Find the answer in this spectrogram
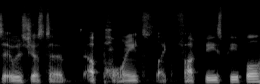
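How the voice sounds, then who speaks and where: The sound is dry and close, without any echo. This man speaks in an American accent. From Utah, US. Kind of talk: casual chat.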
